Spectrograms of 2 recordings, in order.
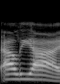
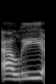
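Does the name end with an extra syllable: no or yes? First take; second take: yes; no. First: The name ends with an extra final syllable. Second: The name ends without an extra final syllable. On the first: "I was saying Ali-I" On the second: "another nursery person said Ali"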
